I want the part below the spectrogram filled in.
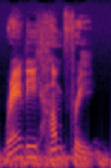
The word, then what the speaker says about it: Humphrey: Today I have Randy Humphrey.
